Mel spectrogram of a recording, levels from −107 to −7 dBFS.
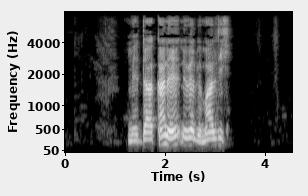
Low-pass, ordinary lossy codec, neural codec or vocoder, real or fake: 7.2 kHz; MP3, 48 kbps; none; real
